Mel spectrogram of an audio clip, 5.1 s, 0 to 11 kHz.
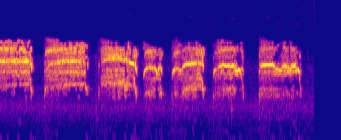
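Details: Włocławec, Poland, 3 June 2010: peregrine falcons at feeding while a sister comes home noisily, giving seven loud, rasping screeches separated by short pauses before abrupt silence.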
